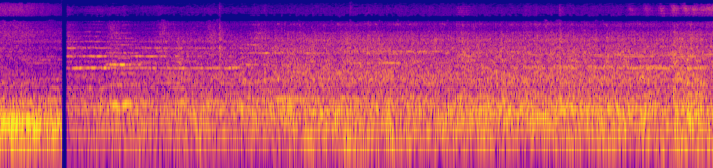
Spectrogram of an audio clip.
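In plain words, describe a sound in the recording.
A roller coaster train rolls slowly along its track with a clattering rumble.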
